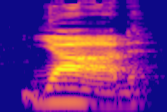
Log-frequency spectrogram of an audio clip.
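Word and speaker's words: יד: of just floats up there but this is pronounced yad yad kind of like a why a denoise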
